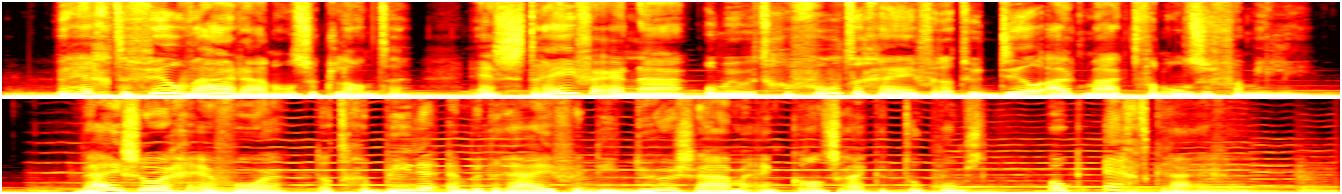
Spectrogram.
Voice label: corporate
